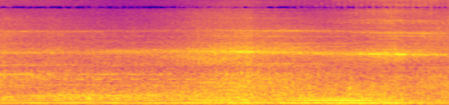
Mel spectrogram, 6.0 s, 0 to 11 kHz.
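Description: ScotRail Class 158 diesel multiple unit passing at close range, its underfloor diesel engines humming and wheels running over the rails, with a steady high whine.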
